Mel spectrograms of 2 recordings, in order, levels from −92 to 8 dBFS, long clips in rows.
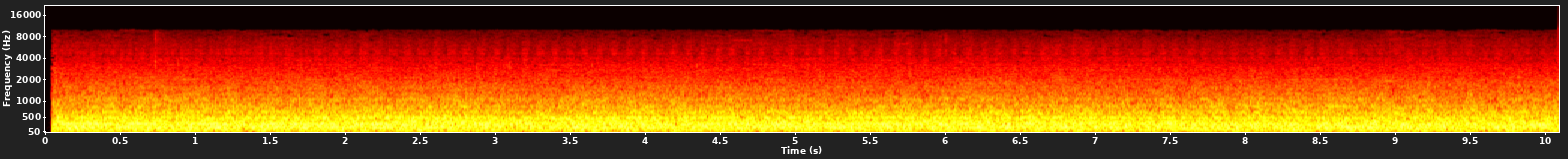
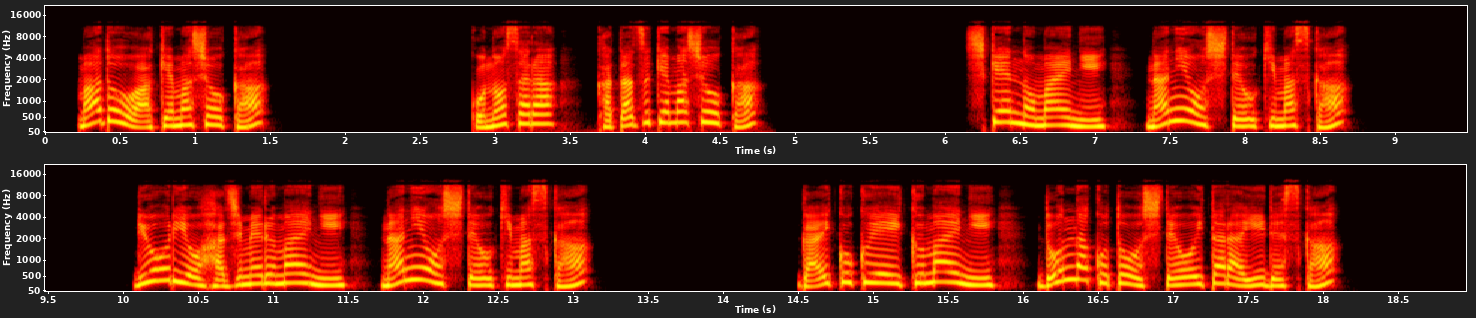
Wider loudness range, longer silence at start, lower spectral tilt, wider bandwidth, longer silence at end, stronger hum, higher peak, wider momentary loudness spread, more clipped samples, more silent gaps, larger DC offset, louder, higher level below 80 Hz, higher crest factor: about the same, 1 LU vs 3 LU; second, 0.05 s vs 0.25 s; first, -10 dB/octave vs -4 dB/octave; second, 7.6 kHz vs 12 kHz; second, 0 s vs 0.85 s; neither; first, 0 dBFS vs -8 dBFS; second, 2 LU vs 6 LU; neither; second, none vs 1.60-2.73 s, 4.89-6.03 s, 8.82-9.95 s, 13.25-14.38 s; neither; first, -10 LUFS vs -21 LUFS; first, -26 dBFS vs -64 dBFS; second, 8 dB vs 14 dB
